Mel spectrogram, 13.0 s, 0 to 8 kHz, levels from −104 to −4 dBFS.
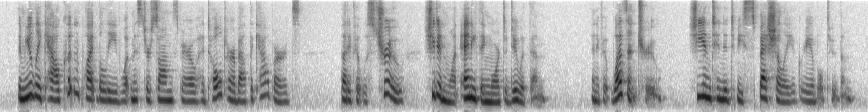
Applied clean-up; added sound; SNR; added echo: none; none; none; none.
